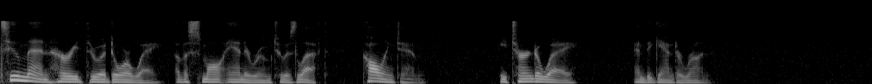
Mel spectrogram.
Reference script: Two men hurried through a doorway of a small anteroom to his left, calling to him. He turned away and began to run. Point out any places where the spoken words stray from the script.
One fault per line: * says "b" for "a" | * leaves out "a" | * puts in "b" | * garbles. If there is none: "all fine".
all fine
